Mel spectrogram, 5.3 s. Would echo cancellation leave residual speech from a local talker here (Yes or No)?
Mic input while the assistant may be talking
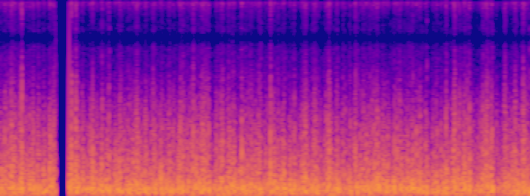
No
